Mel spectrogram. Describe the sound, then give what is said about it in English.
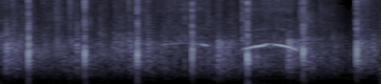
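Steady rhythmic clapping from an audience, about seven or eight sharp claps at roughly three per second, with a faint whistled tone rising and falling near the middle. “So how about a really big applause for everyone who's making this possible?”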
